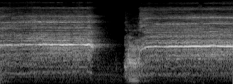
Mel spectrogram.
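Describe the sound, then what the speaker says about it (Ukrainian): A 26-day-old piglet squeals loudly and close by, a shrill, sustained cry that breaks off for a moment in the middle and then resumes. "Дивіться, 26 днів поросяті."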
